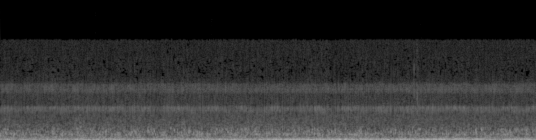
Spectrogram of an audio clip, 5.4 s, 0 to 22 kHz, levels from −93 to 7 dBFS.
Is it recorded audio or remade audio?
remade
